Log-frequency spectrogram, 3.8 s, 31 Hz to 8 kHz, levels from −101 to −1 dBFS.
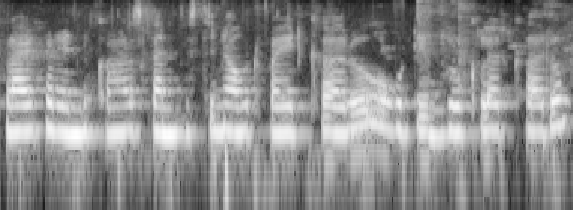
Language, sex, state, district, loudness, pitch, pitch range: Telugu, female, Andhra Pradesh, Sri Satya Sai, -14 LUFS, 245 Hz, 240-255 Hz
